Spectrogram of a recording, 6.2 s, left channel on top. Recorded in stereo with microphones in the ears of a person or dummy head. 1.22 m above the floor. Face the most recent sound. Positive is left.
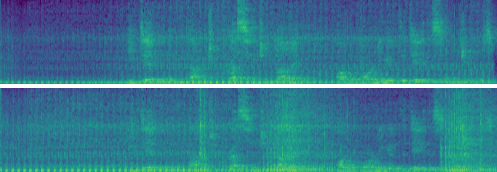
turn(degrees=80)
